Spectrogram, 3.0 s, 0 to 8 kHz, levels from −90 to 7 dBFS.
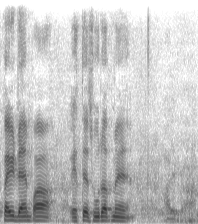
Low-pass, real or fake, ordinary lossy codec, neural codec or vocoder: none; fake; none; codec, 16 kHz, 4 kbps, X-Codec, HuBERT features, trained on LibriSpeech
